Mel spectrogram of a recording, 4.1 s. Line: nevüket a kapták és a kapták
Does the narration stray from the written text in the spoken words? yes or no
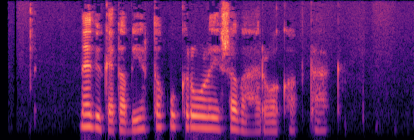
yes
